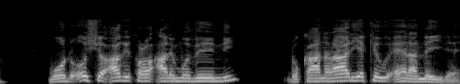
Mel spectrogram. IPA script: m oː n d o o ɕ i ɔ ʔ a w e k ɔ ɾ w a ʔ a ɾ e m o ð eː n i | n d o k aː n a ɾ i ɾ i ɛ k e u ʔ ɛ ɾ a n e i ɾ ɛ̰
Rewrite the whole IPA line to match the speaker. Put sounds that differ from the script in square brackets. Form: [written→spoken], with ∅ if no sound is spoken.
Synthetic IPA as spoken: m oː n d o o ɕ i ɔ ʔ a [w→ɣ] e k ɔ ɾ w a ʔ a ɾ e m o ð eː n i | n d o k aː n a ɾ [i→a] ɾ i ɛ k e u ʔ ɛ ɾ a n e i ɾ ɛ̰

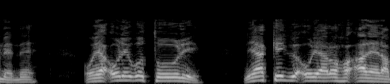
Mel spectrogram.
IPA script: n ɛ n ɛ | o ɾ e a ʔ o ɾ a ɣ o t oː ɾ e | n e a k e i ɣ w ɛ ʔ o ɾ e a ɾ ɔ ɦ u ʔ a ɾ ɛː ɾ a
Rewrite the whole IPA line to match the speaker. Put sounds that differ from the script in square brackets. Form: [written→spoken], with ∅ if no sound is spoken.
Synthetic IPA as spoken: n ɛ n ɛ | o ɾ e a ʔ o ɾ [a→e] ɣ o t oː ɾ e | n e a k e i ɣ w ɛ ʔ o ɾ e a ɾ ɔ ɦ [u→ɔ] ʔ a ɾ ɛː ɾ a

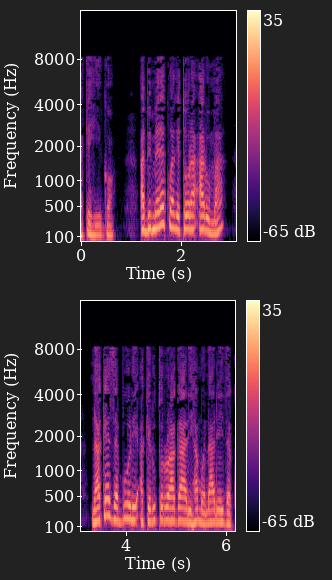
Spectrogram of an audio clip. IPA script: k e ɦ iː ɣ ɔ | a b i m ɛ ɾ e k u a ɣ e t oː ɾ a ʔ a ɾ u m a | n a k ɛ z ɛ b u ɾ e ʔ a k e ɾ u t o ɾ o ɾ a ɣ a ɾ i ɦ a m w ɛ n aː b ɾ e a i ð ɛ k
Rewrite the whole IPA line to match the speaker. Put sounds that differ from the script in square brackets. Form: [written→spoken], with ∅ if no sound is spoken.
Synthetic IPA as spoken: k e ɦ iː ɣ ɔ | a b i m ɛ ɾ [e→ɛ] k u a ɣ e t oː ɾ a ʔ a ɾ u m a | n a k ɛ z ɛ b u ɾ [e→i] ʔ a k e ɾ u t o ɾ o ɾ a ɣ a ɾ i ɦ a m w ɛ n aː [b→∅] ɾ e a i ð ɛ k

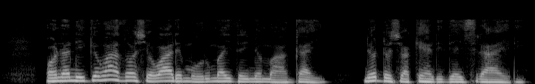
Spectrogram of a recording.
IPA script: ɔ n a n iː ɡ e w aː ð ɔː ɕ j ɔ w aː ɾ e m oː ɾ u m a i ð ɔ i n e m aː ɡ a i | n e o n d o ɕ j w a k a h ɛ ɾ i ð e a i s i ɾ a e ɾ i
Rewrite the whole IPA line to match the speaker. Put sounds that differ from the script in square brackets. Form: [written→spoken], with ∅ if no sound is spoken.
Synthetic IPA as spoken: ɔ n a n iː ɡ e w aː ð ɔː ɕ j ɔ w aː ɾ e m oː ɾ u m a i ð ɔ i n e m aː ɡ a i | n e o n d o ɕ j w a k [a→e] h ɛ ɾ i ð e a i s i ɾ a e ɾ i

